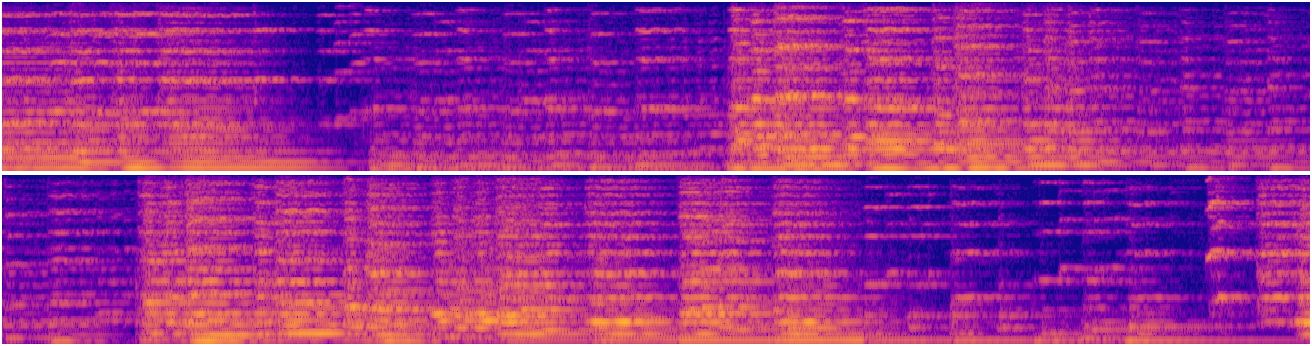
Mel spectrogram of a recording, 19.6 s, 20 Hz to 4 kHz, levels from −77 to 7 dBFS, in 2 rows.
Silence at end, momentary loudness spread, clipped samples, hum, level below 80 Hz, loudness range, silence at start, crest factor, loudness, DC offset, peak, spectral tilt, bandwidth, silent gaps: 0 s; 17 LU; under 0.1%; none; -28 dBFS; 10 LU; 0 s; 18 dB; -18 LUFS; under 0.1%; -2 dBFS; -10.5 dB/octave; 4 kHz; none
